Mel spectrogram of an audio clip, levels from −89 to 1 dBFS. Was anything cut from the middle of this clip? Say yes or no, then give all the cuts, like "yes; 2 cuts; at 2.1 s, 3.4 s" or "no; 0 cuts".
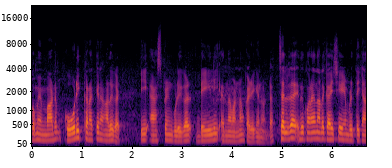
yes; 1 cut; at 4.7 s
